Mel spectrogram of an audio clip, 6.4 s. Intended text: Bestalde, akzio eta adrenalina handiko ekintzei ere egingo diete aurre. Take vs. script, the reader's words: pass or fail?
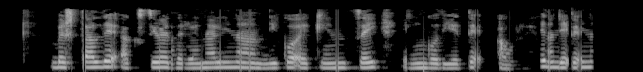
fail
